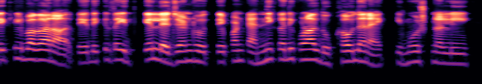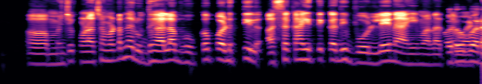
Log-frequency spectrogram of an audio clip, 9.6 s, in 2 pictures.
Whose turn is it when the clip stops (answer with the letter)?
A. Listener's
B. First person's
A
